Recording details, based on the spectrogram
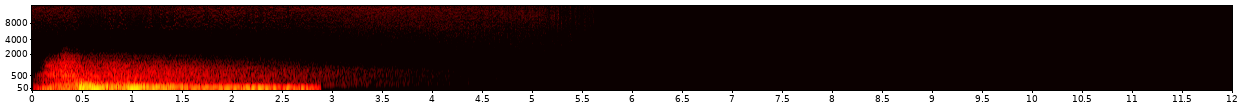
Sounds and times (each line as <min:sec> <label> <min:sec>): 0:00.2 Impact Boom 0:02.9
